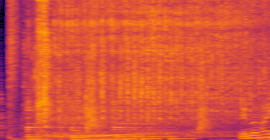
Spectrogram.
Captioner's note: projector whirring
